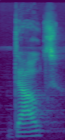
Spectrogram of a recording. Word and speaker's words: doubt: lim thumb in bt series we say searle doubt doubtful death let's proceed next as c series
